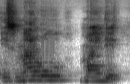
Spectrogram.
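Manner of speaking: drawn-out, deliberate "narrow-minded"; slow emphatic answer. Shown as a demonstration. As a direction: stretch out "narrow-minded" slowly, as the key term. Teacher stresses answer to own question.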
